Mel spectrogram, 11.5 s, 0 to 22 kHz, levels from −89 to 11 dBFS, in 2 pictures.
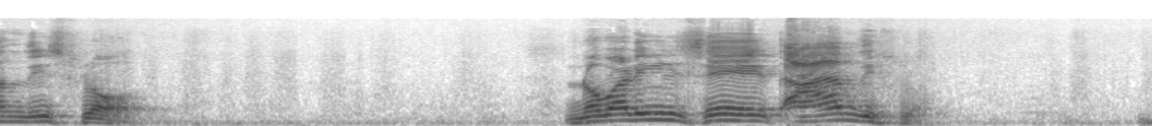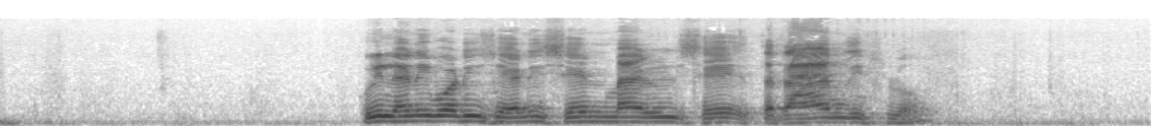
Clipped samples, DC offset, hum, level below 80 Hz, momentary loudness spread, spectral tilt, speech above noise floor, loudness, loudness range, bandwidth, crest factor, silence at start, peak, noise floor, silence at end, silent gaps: under 0.1%; under 0.1%; none; -60 dBFS; 16 LU; -4 dB/octave; 33 dB; -19 LUFS; 6 LU; 12 kHz; 18 dB; 0 s; -4 dBFS; -52 dBFS; 1.05 s; none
